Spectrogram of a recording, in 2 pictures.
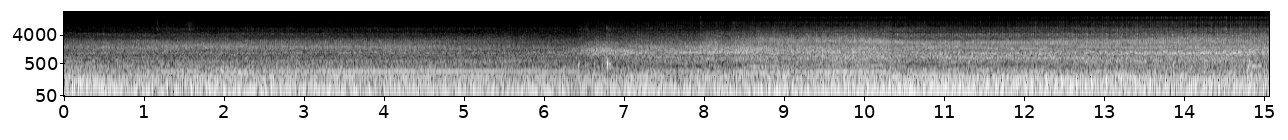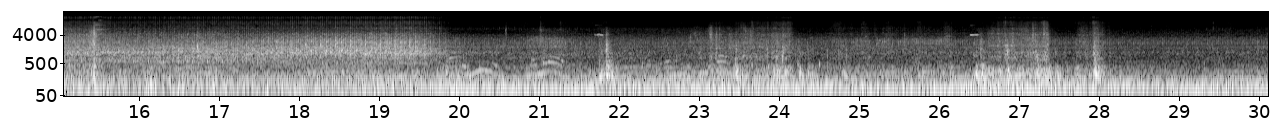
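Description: Rollback tow truck's engine running steadily. A broad rushing noise rises about six seconds in and cuts off sharply near twenty seconds, and a few sharp clicks and knocks follow in the last third.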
